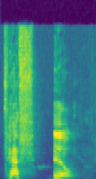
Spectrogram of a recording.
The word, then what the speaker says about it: tefil: The Hebrew word here is tef-il, which is spelled T-E-F-I-L, tef-il,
